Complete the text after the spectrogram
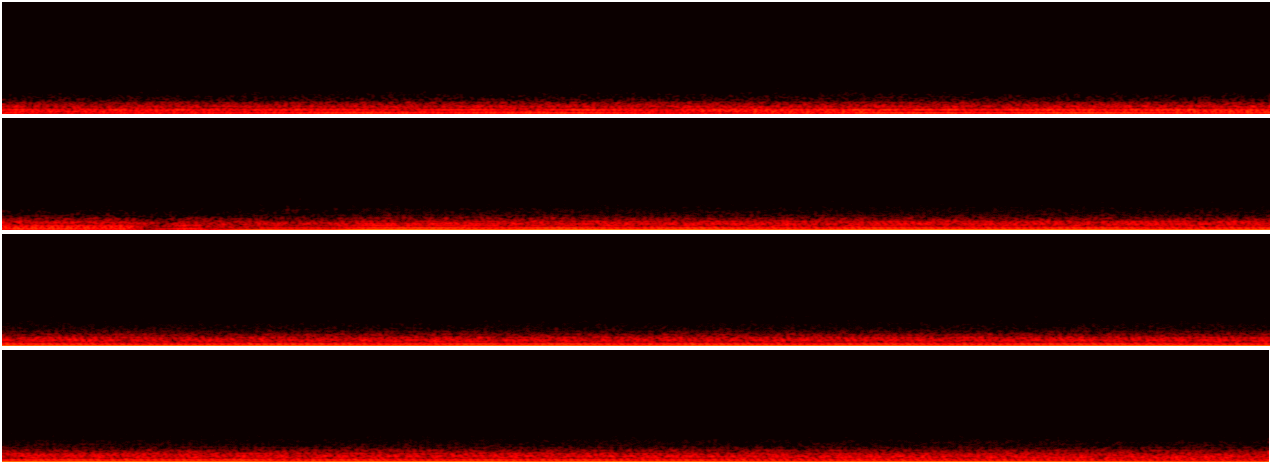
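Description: A truck engine drones steadily while driving, growing louder and deeper partway through.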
